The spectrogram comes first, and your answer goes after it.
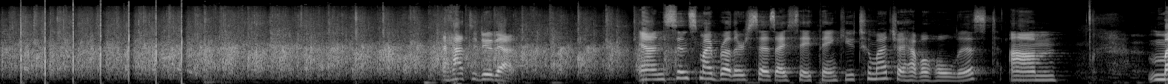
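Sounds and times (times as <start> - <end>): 
audience applauding: 0.0 - 8.0
speech: 4.6 - 5.3, 6.4 - 10.7, 11.5 - 11.6.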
